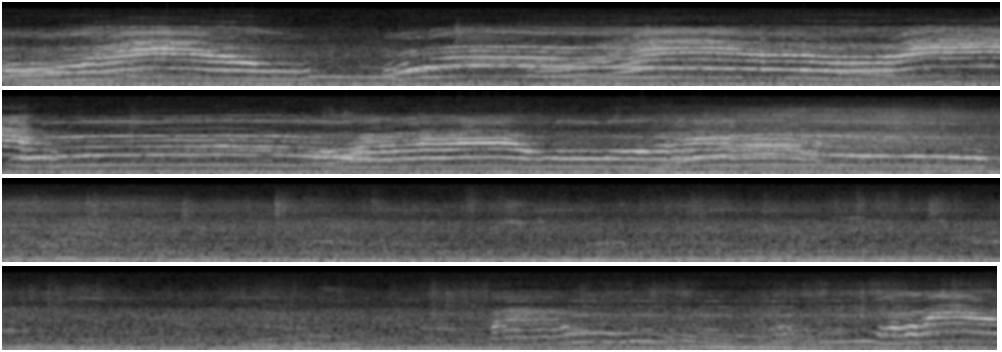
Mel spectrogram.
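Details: Cats meowing loudly: a run of drawn-out, wavering, harmonic meows in quick succession for about ten seconds, then quieter background hiss with a couple of faint meows near the end.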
